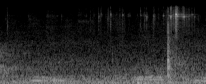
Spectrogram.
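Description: Quiet room tone, then a short, light clink of small hard objects about one and a half seconds in.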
